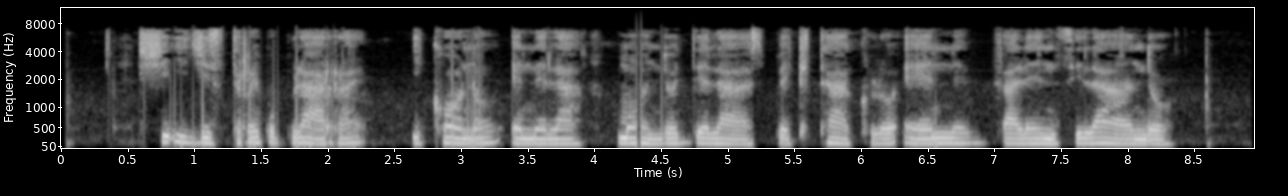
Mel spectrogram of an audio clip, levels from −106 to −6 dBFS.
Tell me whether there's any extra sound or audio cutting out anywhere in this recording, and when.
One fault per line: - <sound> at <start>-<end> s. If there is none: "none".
- dropout at 4.3-4.4 s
